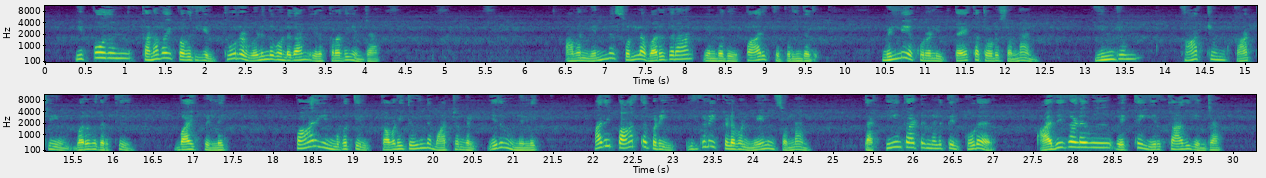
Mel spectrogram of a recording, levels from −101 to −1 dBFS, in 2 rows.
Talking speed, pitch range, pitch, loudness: 85 wpm, 145-235 Hz, 175 Hz, -19 LUFS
